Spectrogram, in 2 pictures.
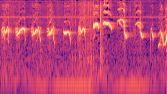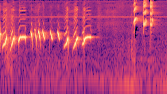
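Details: Singing white-rumped shama, Borneo variety, meant to provoke rival shamas; a flowing phrase of slurred whistles stepping downward, rapid and varied, ending with a few high ticks after a short silence.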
